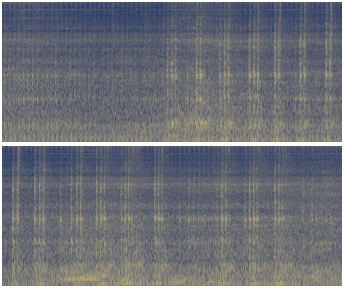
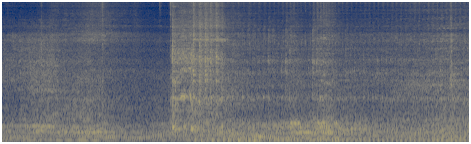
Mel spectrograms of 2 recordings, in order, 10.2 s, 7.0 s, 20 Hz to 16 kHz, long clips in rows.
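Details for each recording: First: Honda Scoopy-i scooter when throttle is twisted: sharp irregular pounding knocks from inside the clutch, caused by worn, loose clutch slider pieces. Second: Honda Scoopy-i scooter after tightening a loose part in the drive/clutch assembly that knocked when throttling, fairly even idle, knock reduced about 90%: normal running, knock largely gone.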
